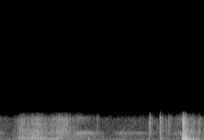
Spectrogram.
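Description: A broom pushed across a wooden floor with a cat on it: bristles scraping and rustling in uneven strokes, then a few clicks and a heavy thump near the end.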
